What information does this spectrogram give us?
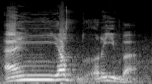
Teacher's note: Nun sakinah, selepasnya ada huruf ya. Jadi dia adalah idgham ma'al qunnah. Dengung 2 harakat.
